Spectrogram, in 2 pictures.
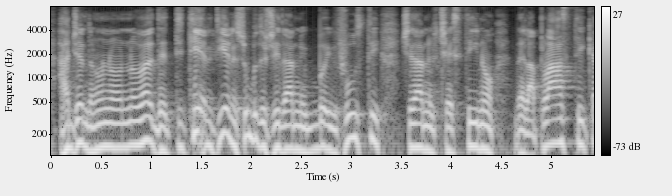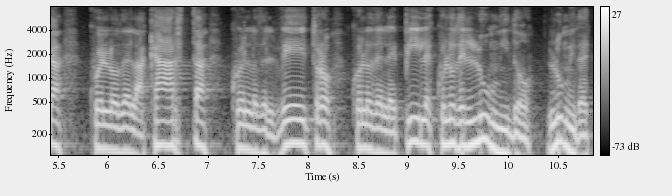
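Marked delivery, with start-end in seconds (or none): none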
